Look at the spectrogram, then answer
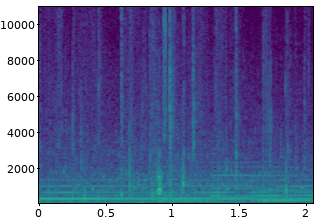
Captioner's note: chuckles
